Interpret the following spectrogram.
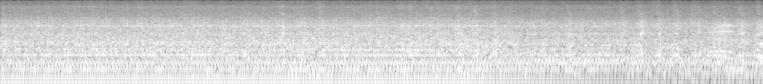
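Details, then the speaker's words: Lawn Boy two-stroke mower, previously running very rich with low revs; mixture screw opened half a turn, throttle/governor closed a couple clicks: steady even drone, no surging, revs noticeably low from governor setting; to be opened three clicks. "I'll open it up another three clicks and see if we can get to r a bit higher it's noticeably lower now"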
